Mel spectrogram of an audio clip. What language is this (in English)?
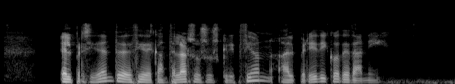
Spanish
